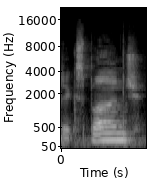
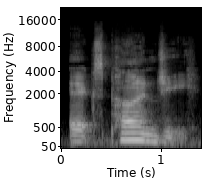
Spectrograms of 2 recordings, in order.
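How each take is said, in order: First: The word ends on the 'j' sound. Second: The word ends with an added 'ee' syllable. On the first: This is the speaker's own way of saying it. The speaker calls it right. "I pronounce it expunge" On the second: Someone else said it this way. The speaker calls it wrong. "she pronounced it expungy"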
